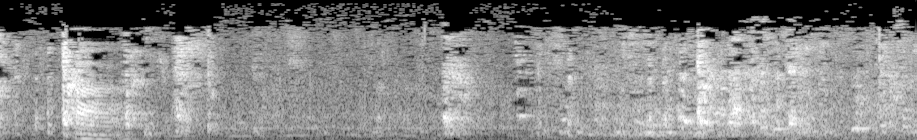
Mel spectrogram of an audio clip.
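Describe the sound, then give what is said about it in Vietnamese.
Scattered coughs from audience members during a Buddhist teaching on consciousness: a few sharp coughing bursts break out over the whole span, set against a low murmur of the crowd. “Sao giờ tới đây nhiều người ho quá vậy?”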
